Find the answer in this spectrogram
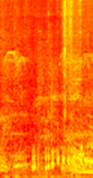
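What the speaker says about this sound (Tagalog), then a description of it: "Ang liit na ice pigeon kasi yan eh." Newly hatched ice pigeon chicks give a quick run of soft, close peeping and cooing calls lasting about a second, heard alone without talk.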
